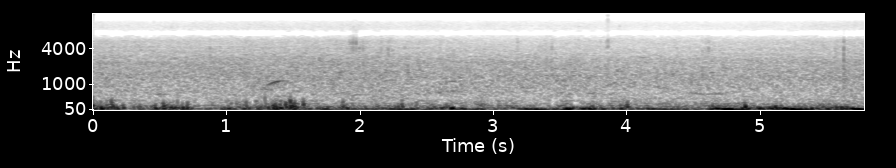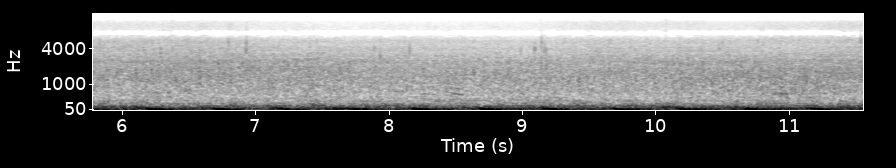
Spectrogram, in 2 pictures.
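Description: Wind gusts and rumbles outdoors, louder in the second half.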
